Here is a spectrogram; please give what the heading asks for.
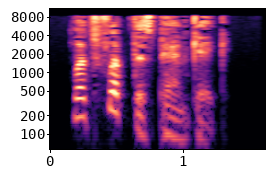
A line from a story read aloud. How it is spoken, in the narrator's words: she says cheerfully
